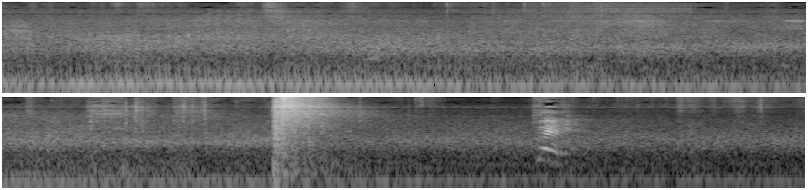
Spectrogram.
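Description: A motor vehicle's engine, starting abruptly loud and fading away slowly over several seconds, with a single sharp knock about five seconds in.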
